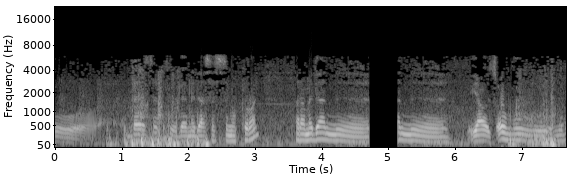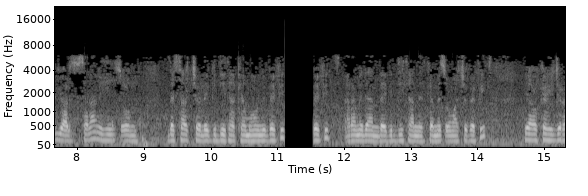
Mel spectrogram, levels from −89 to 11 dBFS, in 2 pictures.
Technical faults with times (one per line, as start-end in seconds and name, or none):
4.72-5.84 stream reconnect
11.11-11.77 stream reconnect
